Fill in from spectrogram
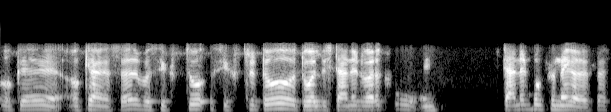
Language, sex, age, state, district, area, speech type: Telugu, male, 18-30, Telangana, Sangareddy, urban, conversation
